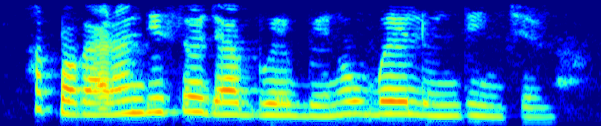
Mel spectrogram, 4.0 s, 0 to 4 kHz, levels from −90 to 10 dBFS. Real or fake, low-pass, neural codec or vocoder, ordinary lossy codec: real; 3.6 kHz; none; none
